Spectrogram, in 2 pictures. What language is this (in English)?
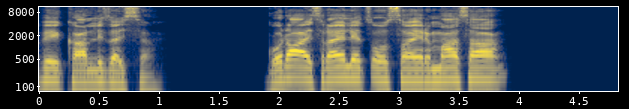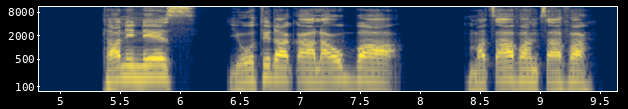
Gamo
